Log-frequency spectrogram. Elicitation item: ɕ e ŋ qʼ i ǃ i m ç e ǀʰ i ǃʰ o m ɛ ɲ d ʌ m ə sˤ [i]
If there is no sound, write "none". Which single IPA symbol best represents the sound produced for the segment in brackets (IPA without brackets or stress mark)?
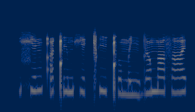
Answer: e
